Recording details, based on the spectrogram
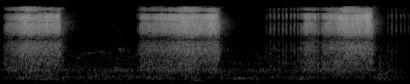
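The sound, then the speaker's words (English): A Madagascan hissing cockroach, pushing air through its spiracles (breathing holes), gives three loud, breathy hisses, each lasting about half a second to a second, separated by short pauses. The last hiss begins with a fluttering, pulsed onset. “Here's a Madagascan hissing cockroach doing what it does best.”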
